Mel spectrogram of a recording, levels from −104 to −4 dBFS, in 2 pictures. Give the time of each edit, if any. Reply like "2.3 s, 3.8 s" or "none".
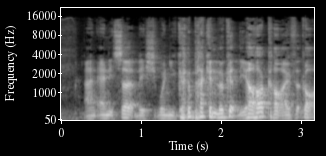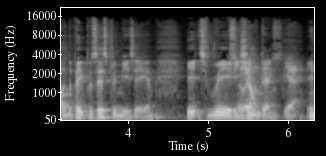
3.0 s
